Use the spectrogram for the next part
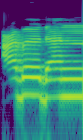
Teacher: عین کے بعد با ساکن ہے، حروف قلقلہ میں سے ہے، اس لیے اس کو بھی ظاہر کر کے پڑھا جا رہا ہے۔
